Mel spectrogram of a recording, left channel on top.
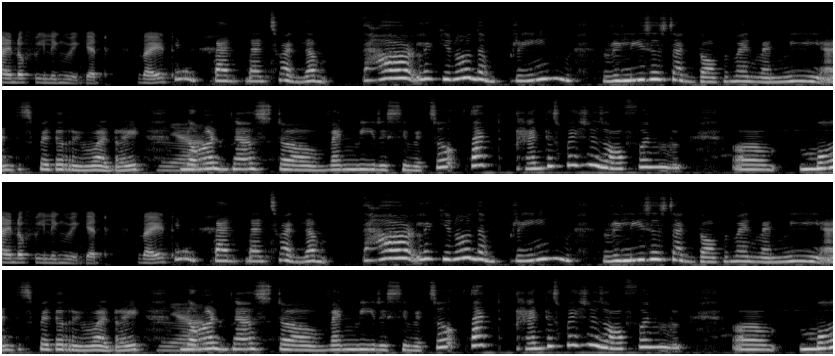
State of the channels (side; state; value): both; identical; correlation 1.00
